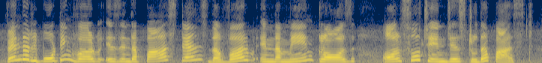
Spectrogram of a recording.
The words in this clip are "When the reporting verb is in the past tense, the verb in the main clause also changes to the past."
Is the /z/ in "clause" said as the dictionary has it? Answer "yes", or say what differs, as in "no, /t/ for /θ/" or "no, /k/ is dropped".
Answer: yes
